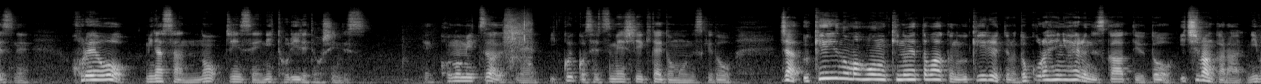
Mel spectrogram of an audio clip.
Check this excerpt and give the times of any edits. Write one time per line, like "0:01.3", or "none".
0:07.7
